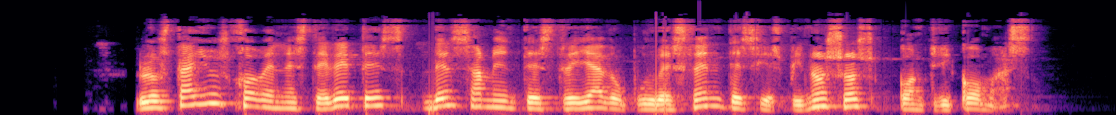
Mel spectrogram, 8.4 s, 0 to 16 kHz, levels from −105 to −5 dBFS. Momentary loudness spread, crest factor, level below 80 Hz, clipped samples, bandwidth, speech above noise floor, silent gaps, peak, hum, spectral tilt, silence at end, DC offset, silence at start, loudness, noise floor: 7 LU; 14 dB; -54 dBFS; under 0.1%; 9.6 kHz; 60 dB; none; 0 dBFS; none; -4.5 dB/octave; 0.65 s; under 0.1%; 1 s; -14 LUFS; -74 dBFS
